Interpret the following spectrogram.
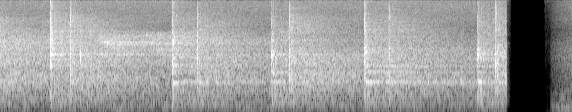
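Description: Badminton racket driving a shuttlecock against a wall in a rally drill: a series of sharp strikes, about one a second, over a faint steady hum. The sound cuts off suddenly just before the end.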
